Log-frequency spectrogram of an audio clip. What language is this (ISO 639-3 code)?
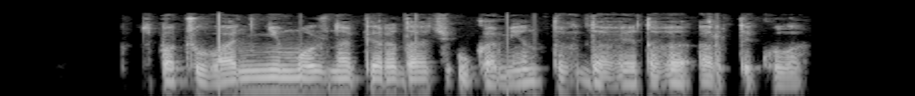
bel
